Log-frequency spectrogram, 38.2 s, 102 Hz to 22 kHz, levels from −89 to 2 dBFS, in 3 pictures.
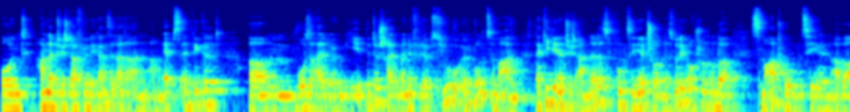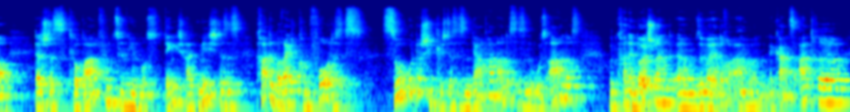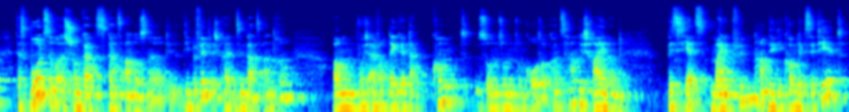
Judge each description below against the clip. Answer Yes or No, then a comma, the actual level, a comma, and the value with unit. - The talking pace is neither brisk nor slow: No, fast, 195 wpm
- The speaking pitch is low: Yes, low, 130 Hz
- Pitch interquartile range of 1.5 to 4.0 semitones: Yes, average, 3.6 semitones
